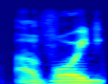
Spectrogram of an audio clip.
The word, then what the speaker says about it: Avoyd: It's just it's a space that is infinite, and it's called it's spelled AVOYD game, Avoid game, and I really don't think they know what to do with it, but it's really cool.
